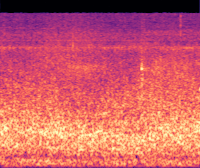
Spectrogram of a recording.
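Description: Steady, low outdoor background rumble with no distinct events.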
